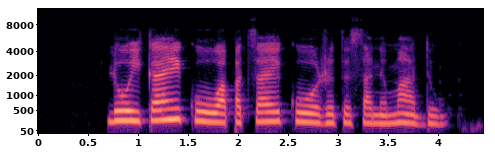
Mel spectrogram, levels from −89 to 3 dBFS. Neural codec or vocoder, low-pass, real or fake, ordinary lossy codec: none; 7.2 kHz; real; Opus, 24 kbps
